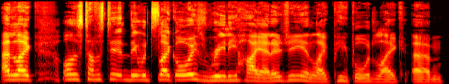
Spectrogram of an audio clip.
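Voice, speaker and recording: A man's voice: high voice, a little fast, fairly bright tone, smooth, no room sound, clean studio sound. A man hosting a podcast in casual chat, rambling along with lots of dude-and-man slang. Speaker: podcast host.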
